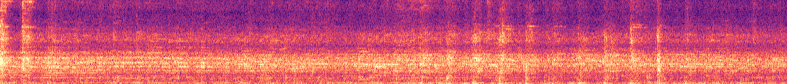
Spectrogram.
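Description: Passenger train coaches passing close by, a steady rumble of steel wheels on the rails with a continual clatter over the rail joints.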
